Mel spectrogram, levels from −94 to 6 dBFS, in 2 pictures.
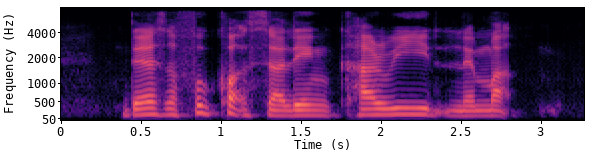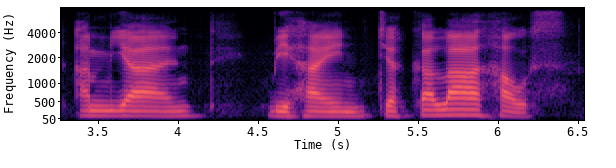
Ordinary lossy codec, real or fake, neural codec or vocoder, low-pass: none; fake; codec, 16 kHz, 4 kbps, X-Codec, HuBERT features, trained on LibriSpeech; 7.2 kHz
